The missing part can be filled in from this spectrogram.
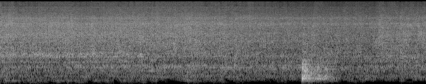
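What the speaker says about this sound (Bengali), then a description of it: "তো এখন আমি মশলাটাও দিয়ে দিচ্ছি।" Spice paste of ground onion, garlic, chilli and cumin sizzles steadily in hot oil in a Bengali home kitchen, a continuous close hiss with one brief louder crackle partway through.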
